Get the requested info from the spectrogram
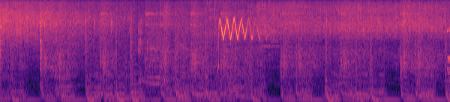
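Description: Chicken feet sizzling in a hot wok as they are tipped in and stirred, under background music.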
